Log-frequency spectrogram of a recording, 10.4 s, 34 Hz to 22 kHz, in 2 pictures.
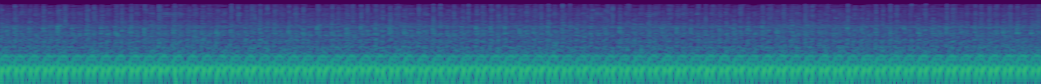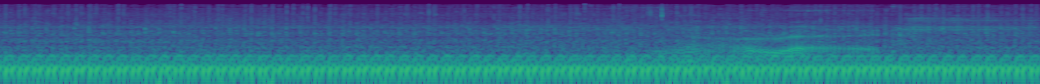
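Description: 2004 Harley-Davidson Dyna Wide Glide's Twin Cam 88 V-twin engine running at a steady, even pitch as the bike cruises along, heard from the rider's position.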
